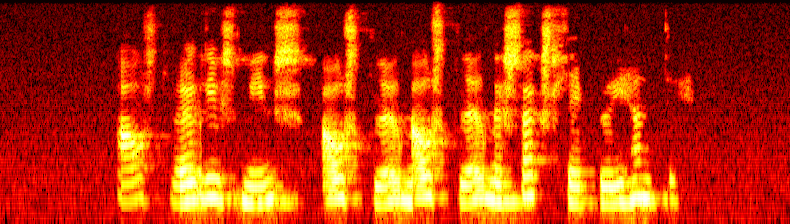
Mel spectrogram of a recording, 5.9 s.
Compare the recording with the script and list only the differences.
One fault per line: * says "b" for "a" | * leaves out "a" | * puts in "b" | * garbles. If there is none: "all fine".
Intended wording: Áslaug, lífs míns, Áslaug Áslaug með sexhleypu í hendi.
all fine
